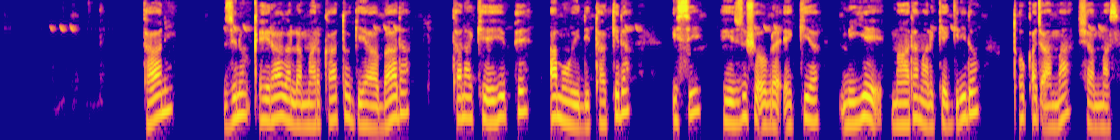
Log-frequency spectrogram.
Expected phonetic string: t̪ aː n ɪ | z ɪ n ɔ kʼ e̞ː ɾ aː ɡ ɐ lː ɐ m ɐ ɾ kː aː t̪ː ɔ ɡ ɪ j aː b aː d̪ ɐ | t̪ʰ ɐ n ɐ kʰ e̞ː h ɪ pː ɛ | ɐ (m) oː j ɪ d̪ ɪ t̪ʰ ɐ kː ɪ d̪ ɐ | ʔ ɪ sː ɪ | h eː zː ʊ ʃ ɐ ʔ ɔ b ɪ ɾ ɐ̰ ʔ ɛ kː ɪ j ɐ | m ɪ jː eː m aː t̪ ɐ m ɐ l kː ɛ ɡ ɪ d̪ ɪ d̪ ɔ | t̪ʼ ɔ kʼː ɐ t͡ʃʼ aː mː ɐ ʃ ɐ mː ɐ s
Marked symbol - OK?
yes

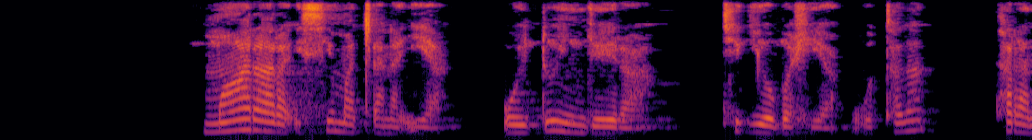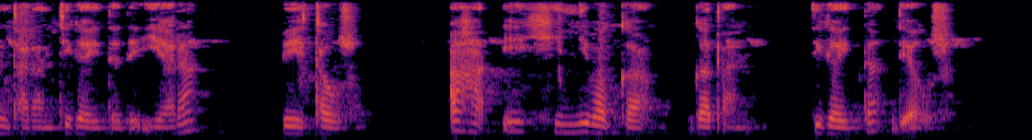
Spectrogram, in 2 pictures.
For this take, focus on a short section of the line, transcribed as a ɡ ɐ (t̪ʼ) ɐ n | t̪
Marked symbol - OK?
yes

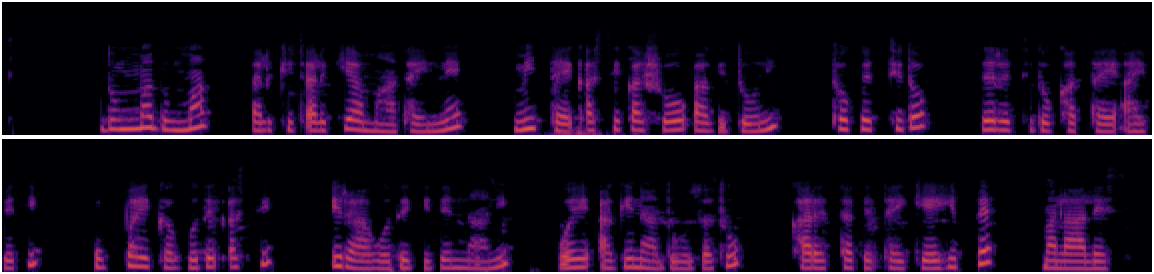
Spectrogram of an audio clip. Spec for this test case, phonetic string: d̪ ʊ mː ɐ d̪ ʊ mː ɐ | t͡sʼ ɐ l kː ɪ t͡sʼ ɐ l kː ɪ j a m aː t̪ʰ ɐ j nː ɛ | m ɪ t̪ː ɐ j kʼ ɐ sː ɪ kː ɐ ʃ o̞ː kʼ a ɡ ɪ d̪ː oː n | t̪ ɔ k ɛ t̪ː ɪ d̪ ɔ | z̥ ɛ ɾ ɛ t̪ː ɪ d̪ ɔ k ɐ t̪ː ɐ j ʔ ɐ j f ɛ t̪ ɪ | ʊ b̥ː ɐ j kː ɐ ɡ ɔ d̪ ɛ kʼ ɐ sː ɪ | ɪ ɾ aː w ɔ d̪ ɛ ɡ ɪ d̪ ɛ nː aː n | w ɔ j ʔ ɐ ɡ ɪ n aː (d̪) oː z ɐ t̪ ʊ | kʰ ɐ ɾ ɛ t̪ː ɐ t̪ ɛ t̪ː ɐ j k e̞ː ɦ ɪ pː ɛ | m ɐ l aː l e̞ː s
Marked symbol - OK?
yes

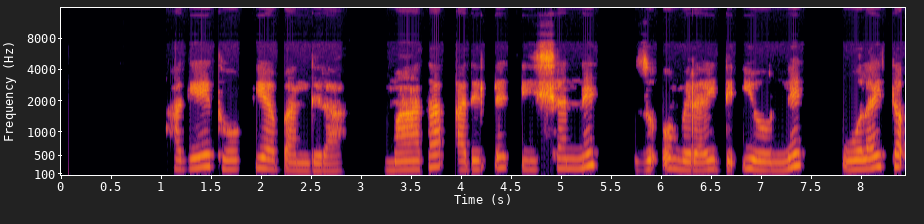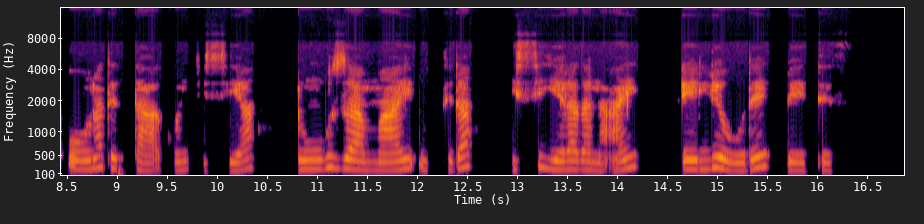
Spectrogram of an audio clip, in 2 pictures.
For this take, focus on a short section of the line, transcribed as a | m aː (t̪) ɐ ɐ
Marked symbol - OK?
yes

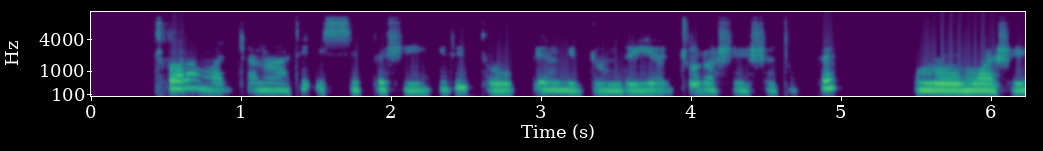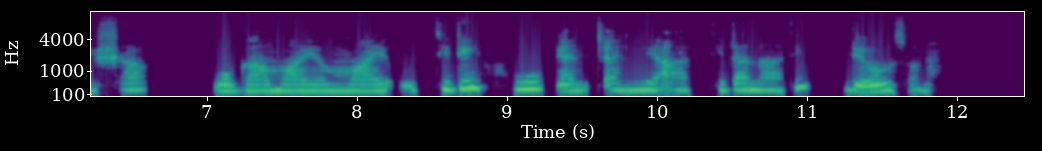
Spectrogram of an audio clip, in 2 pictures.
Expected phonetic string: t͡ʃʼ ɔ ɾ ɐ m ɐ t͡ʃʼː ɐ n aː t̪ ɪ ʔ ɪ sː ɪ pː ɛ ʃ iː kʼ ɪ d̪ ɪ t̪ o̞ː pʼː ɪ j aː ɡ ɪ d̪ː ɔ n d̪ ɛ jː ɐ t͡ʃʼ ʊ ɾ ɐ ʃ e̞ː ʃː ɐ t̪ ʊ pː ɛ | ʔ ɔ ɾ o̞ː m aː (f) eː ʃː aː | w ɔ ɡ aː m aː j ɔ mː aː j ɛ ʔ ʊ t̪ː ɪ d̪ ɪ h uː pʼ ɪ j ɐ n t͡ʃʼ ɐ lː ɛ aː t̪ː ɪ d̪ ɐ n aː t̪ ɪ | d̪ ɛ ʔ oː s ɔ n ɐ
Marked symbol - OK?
no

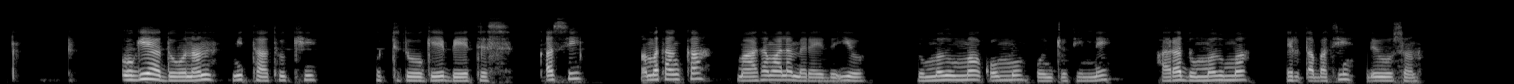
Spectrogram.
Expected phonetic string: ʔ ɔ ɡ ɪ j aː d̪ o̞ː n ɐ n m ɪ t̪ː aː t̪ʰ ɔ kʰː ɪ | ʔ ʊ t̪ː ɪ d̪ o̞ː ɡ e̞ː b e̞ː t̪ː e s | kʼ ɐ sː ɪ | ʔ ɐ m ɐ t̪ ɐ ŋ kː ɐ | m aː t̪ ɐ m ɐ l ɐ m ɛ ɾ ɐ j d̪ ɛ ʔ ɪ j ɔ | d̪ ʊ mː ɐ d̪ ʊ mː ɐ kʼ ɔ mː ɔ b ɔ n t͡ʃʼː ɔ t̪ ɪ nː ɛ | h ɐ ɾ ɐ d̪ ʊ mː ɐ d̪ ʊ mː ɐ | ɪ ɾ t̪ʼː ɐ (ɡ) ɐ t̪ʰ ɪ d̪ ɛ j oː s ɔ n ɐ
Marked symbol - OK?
no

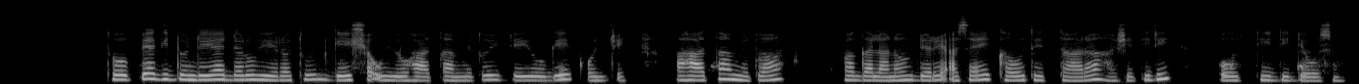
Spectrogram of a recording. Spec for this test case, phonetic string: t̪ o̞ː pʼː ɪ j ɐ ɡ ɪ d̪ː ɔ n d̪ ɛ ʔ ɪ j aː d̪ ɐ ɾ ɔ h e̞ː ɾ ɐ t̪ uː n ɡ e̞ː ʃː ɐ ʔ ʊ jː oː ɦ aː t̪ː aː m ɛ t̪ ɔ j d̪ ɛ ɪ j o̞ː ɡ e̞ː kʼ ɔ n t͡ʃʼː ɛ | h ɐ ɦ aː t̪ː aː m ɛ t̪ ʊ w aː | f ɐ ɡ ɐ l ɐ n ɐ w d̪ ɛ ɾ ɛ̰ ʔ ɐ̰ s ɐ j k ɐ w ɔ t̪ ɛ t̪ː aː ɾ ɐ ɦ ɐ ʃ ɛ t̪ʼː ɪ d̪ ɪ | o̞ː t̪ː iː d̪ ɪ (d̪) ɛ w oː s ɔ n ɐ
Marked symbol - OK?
yes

